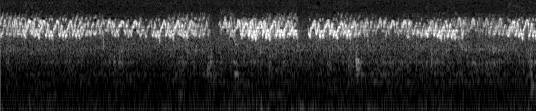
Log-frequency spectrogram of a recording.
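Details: Budgerigar chicks being fed in the nest, close up: a continuous raspy, wavering chatter with only brief breaks, with a faint knocking noise in the background.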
